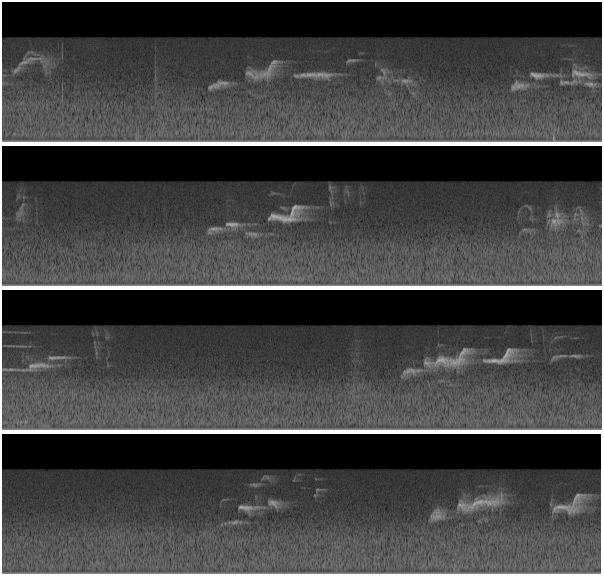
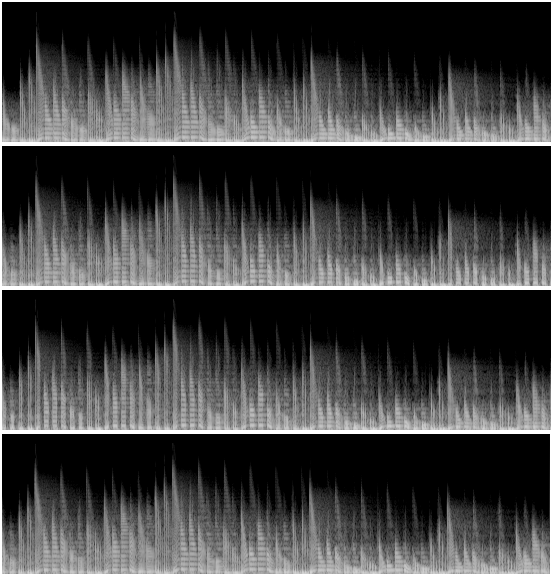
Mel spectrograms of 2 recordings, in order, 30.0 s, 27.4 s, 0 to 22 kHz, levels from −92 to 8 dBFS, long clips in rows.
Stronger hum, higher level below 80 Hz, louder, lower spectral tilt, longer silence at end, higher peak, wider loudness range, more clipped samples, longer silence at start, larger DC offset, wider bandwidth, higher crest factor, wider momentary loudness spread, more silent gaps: neither; second, -66 dBFS vs -20 dBFS; second, -32 LUFS vs -20 LUFS; second, -2 dB/octave vs -9 dB/octave; about the same, 0 s vs 0 s; second, -12 dBFS vs -4 dBFS; first, 12 LU vs 2 LU; neither; about the same, 0 s vs 0 s; first, 0.6% vs under 0.1%; first, 8 kHz vs 7.2 kHz; first, 24 dB vs 14 dB; first, 17 LU vs 2 LU; neither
